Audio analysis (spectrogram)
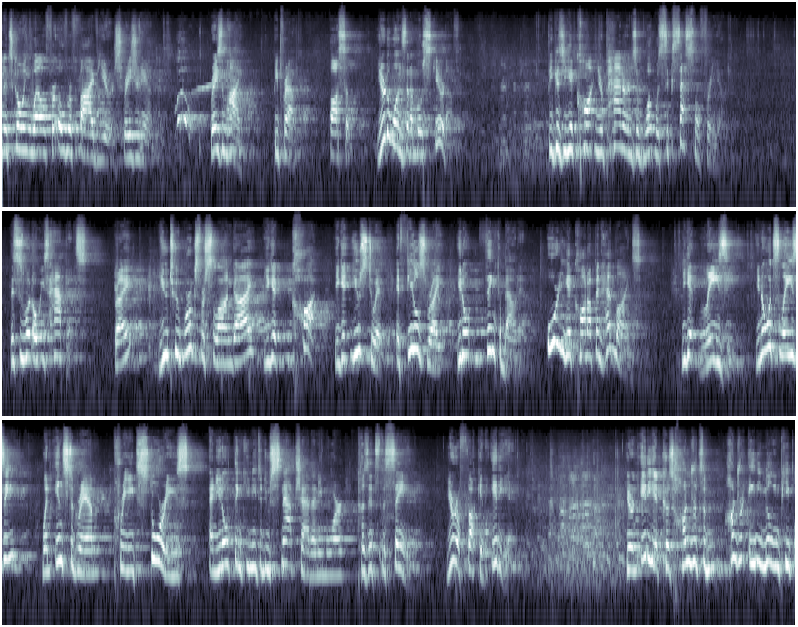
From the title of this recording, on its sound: A Keynote: Haste And Hustle Toronto 2018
